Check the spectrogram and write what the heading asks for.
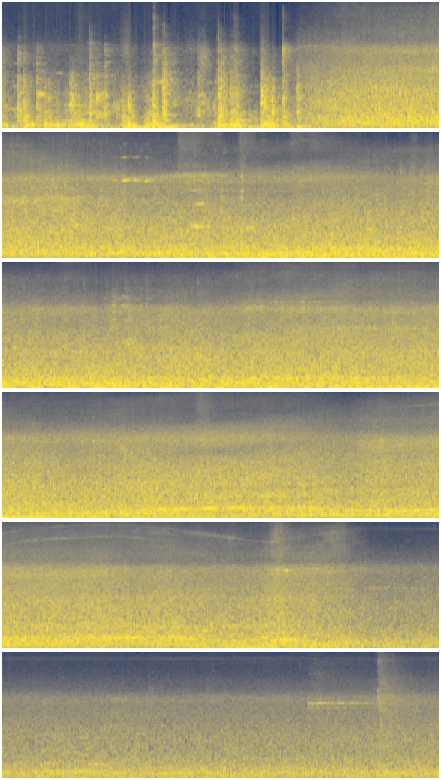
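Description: Heavy diesel trucks hauling shipping containers through a container-port gate: a steady traffic rumble with engines running and a tone that rises and falls midway. It opens with a few sharp clanks and eases off near the end.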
